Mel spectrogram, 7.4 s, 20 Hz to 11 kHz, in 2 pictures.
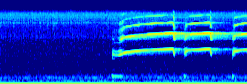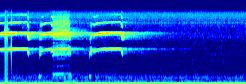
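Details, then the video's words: Drawn-out, high, whining cries from a peregrine falcon at CSU Orange on 17 February 2019, a series of long level wails broken by brief catches, with a sharp click in the middle. "Peregrine Falcon Little Budhin Has A Lot To Say"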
